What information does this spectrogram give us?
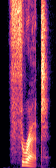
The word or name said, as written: threat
